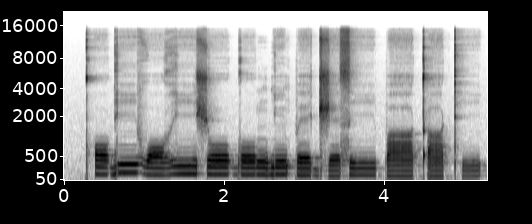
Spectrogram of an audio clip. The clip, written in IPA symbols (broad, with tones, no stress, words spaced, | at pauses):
kʰɔ˨ɡiː˦vɔ˨ ɣiː˦ʃoː˦ɡoː˦ŋɡĩ˦ pe˦ d͡ʒe˨siː˦ paː˨kʼa˨kʰi˨˦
